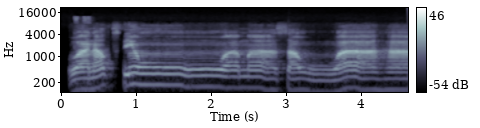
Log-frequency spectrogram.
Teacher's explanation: Sau itu mulut, nggak masuk ke hidung. Yang pertama masuk ke hidung.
